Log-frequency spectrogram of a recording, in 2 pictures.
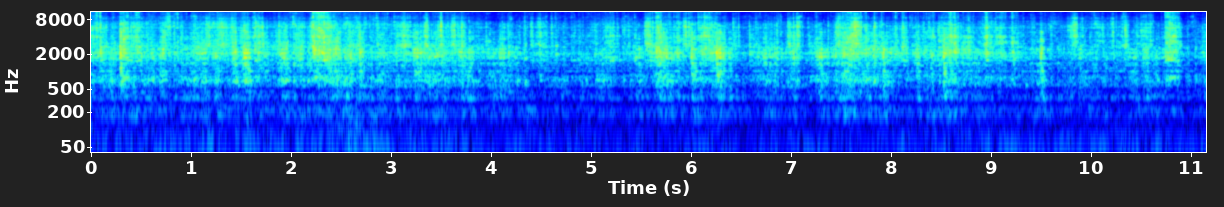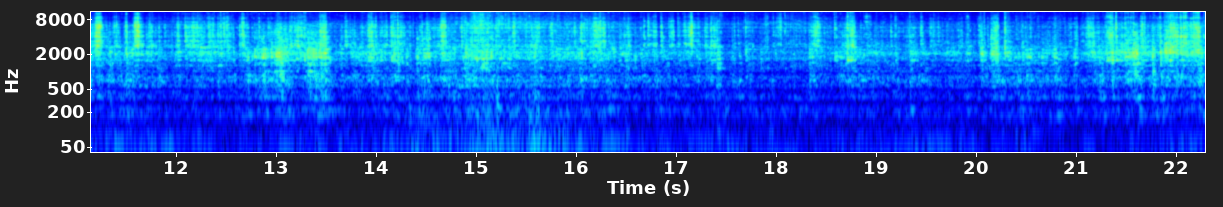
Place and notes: Lithuania, Nolenai, the wire in grass
rusty wire hidden in grass. contact microphones recording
